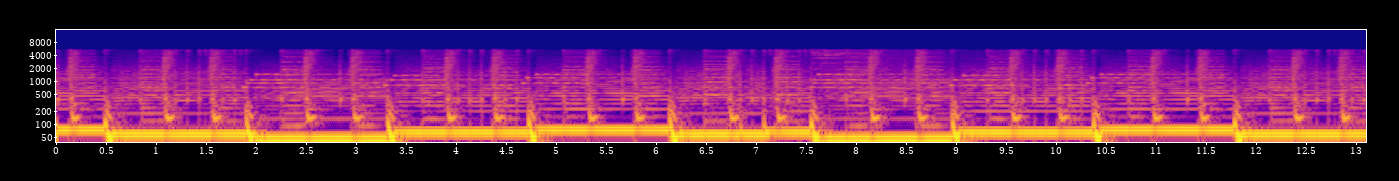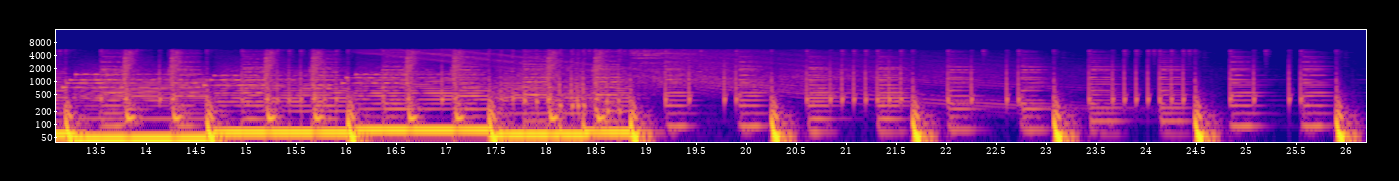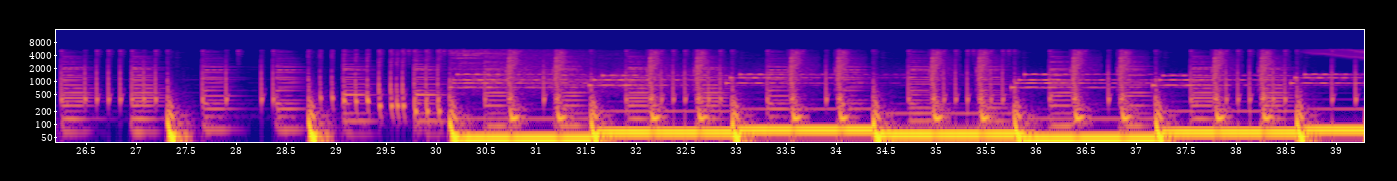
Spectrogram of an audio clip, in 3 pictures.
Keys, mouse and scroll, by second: 0.5 click, 1.7 click, 2.7-3.4 scroll up 1, 5.0 click, 7.0 click, 7.7 right click, 13.0 click, 14.8 click, 15.4 click, 16.0 click, 20.9 click, 21.0 click, 23.8 scroll up 2, 25.3 click, 26.7 click, 27.7 click, 32.4 middle click, 35.0 click, 35.6 Delete, 38.9 middle click.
